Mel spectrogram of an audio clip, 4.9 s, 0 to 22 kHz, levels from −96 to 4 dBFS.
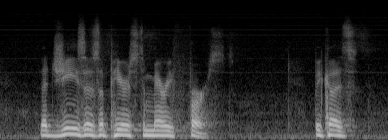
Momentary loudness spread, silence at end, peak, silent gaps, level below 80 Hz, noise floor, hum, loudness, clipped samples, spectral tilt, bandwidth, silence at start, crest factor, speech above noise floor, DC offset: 8 LU; 0.45 s; -12 dBFS; none; -60 dBFS; -57 dBFS; none; -28 LUFS; under 0.1%; -8.5 dB/octave; 9.8 kHz; 0.5 s; 16 dB; 31 dB; under 0.1%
